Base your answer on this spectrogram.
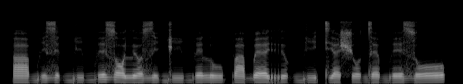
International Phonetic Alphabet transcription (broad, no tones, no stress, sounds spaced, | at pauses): a b i z ɪ ɡ͡b i b ɪ z ɔ lʲ ɔ z i ɡ i b e l u p a ɓ ɛ rʲ o ɡ͡b i tʲ a ʃ o d ɛ b e z o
